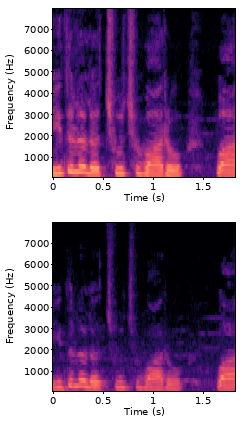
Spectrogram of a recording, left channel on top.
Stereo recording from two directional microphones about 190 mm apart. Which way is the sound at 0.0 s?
40° left (ahead or behind).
